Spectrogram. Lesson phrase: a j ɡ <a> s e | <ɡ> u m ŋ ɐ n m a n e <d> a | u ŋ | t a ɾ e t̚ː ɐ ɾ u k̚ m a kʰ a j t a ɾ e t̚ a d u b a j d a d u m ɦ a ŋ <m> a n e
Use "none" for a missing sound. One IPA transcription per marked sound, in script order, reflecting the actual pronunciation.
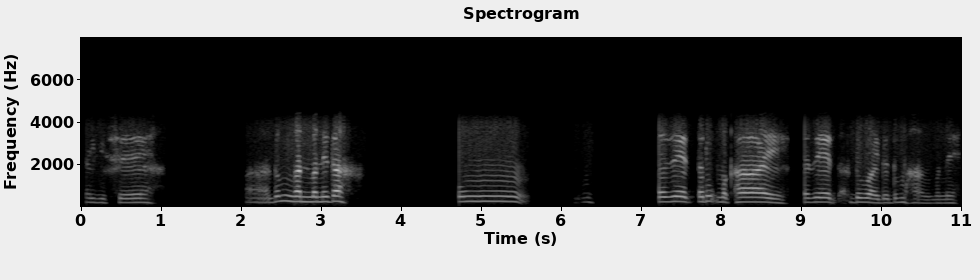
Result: i, d, d, m

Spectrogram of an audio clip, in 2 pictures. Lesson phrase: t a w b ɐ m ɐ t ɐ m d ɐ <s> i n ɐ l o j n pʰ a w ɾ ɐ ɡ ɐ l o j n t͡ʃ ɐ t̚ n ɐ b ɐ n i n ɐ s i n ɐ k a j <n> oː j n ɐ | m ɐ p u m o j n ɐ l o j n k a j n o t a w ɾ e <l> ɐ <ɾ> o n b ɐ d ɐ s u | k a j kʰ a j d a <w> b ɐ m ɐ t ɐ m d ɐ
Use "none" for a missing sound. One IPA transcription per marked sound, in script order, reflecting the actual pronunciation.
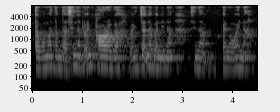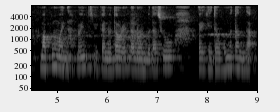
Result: s, n, l, l, w

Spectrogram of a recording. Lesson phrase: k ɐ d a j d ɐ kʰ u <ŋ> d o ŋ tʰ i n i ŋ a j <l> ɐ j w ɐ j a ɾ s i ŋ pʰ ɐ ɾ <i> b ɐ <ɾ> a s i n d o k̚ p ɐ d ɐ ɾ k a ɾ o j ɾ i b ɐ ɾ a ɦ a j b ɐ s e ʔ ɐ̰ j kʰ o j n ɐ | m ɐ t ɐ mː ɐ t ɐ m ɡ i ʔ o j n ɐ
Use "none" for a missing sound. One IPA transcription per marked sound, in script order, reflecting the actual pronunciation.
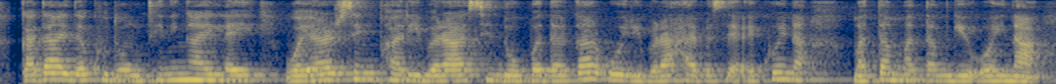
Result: none, l, i, ɾ

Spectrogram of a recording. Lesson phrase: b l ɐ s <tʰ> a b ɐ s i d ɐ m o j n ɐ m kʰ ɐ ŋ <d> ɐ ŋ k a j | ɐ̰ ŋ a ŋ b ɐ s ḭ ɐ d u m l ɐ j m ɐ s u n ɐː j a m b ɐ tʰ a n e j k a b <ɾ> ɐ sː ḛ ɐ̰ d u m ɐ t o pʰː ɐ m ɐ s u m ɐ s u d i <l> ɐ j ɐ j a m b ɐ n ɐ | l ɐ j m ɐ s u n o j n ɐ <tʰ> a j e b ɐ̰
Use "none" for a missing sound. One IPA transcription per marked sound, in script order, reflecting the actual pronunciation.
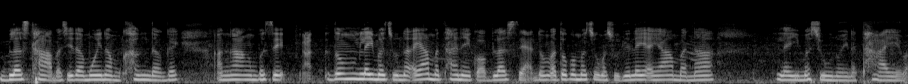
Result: tʰ, d, l, l, tʰ

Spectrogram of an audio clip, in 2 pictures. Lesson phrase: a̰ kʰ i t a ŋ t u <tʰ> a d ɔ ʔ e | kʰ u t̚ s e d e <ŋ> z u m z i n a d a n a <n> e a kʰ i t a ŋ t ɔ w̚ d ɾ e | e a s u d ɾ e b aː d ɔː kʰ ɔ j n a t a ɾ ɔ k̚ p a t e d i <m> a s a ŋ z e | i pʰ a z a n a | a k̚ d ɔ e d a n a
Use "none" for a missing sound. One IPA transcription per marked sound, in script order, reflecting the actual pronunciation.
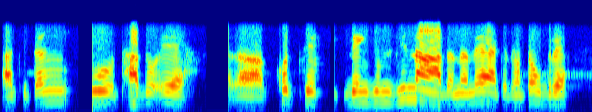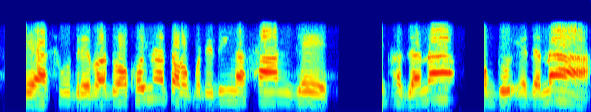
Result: tʰ, ŋ, n, ŋ

